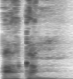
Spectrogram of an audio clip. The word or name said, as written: Akang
